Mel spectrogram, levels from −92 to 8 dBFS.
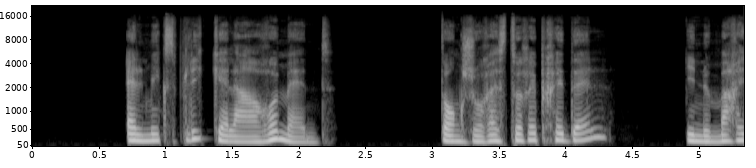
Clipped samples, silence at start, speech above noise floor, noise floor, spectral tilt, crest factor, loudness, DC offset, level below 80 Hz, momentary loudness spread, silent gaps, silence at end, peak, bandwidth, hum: under 0.1%; 0.7 s; 64 dB; -84 dBFS; -6 dB/octave; 18 dB; -21 LUFS; under 0.1%; -66 dBFS; 9 LU; none; 0 s; -4 dBFS; 15.5 kHz; none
